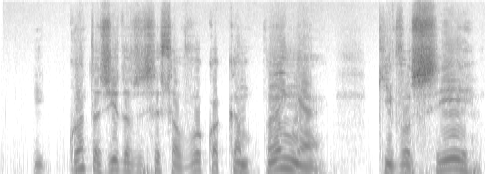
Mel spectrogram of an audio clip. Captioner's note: man speaking Portuguese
